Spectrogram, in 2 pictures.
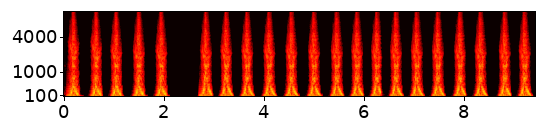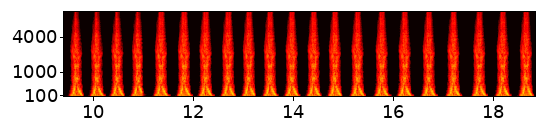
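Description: A messy dubstep bass synthesised in Serum, with a deep sub under distorted, phased noisy upper layers, plays a short repeated note about two and a half times a second. It stops briefly about two seconds in, then carries on.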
